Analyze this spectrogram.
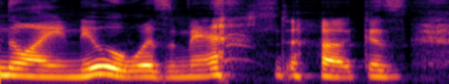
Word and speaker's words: Amanda: mother pointed out that I kept saying the designer's name wrong even though I knew what it was, but I just kept saying Amy. It's not Amy, it's Amanda.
